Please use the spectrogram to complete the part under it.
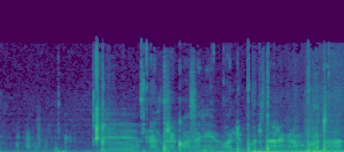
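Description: A young woman whispers close to a microphone.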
